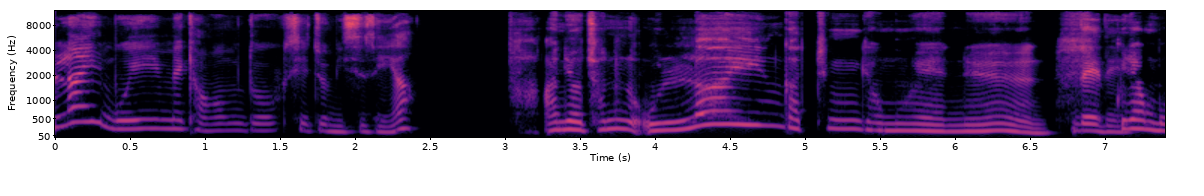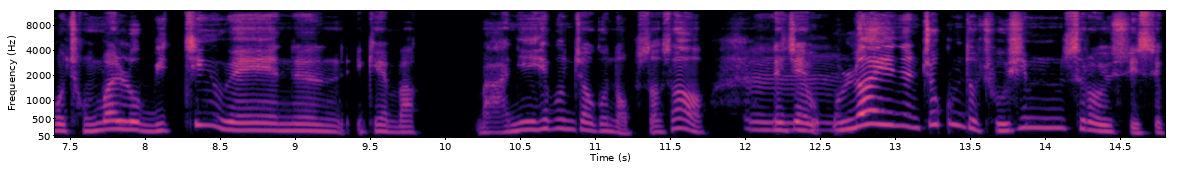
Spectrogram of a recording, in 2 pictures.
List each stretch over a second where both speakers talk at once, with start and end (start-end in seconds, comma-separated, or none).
none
